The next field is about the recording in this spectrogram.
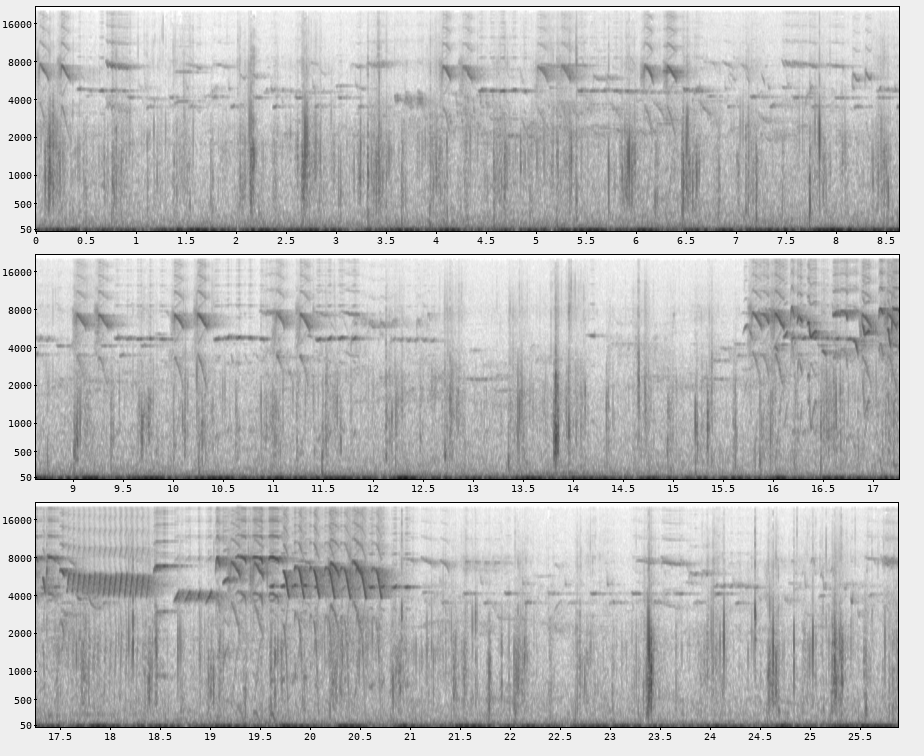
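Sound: birds singing at dusk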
